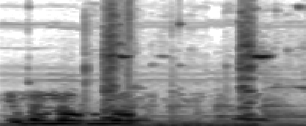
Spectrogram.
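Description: A metal valve wheel squeaks as it is turned.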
